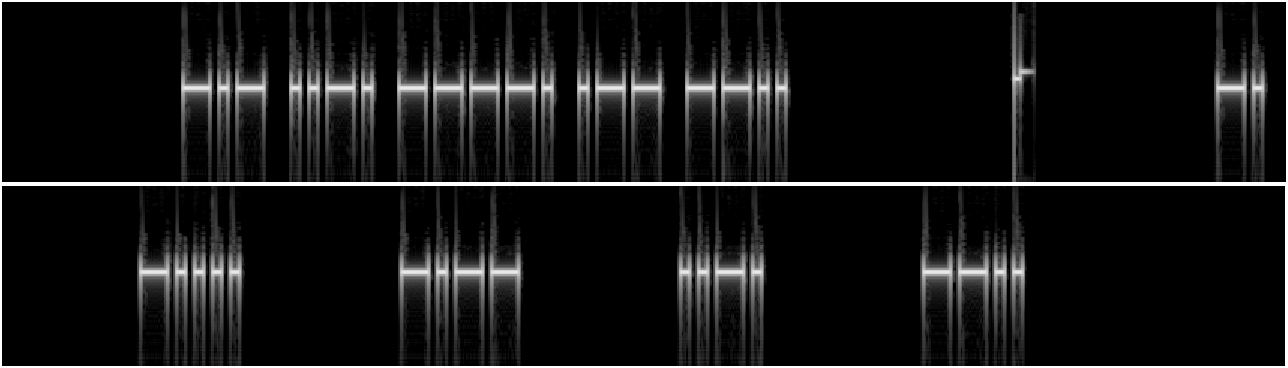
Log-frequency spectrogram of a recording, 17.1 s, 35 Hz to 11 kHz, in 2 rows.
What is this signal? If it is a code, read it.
Morse code, heard as a keyed tone, about 20 wpm, spaced as for 10 wpm, 700 Hz. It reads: KF9WZ N6YFZ
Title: USA Call Signs - 5 Characters - 6x Character Spacing - 20wpm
